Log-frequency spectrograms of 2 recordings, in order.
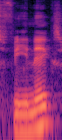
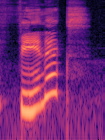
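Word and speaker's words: Fenyx: Wait, is it not Immortals Phoenix Rising? Is that how you say Phoenix?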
